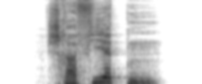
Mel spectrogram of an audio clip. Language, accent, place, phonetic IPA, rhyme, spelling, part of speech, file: German, Germany, Berlin, [ʃʁaˈfiːɐ̯tn̩], -iːɐ̯tn̩, schraffierten, adjective / verb, De-schraffierten.ogg
- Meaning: inflection of schraffieren: 1. first/third-person plural preterite 2. first/third-person plural subjunctive II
